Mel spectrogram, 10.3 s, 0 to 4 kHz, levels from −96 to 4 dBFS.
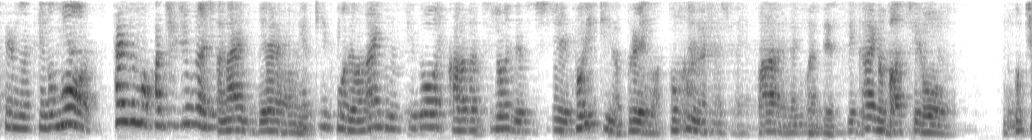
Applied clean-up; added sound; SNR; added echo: neural mask model DeepFilterNet 3.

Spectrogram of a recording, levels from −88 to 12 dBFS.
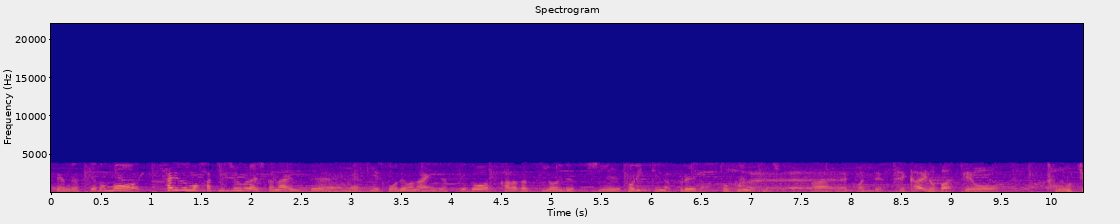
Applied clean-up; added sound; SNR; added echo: none; none; none; none.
